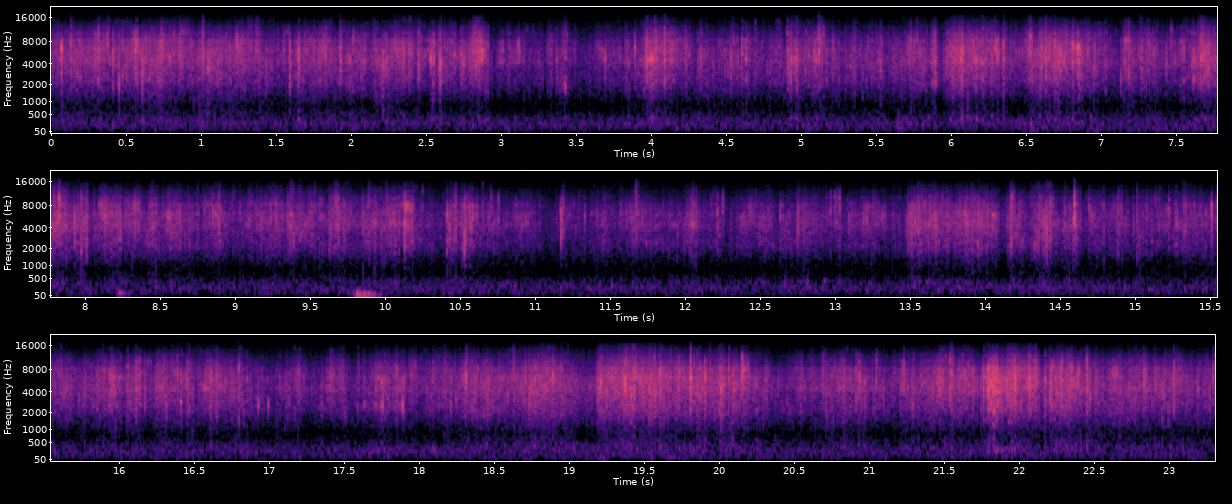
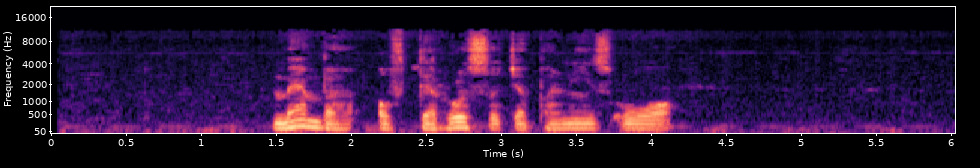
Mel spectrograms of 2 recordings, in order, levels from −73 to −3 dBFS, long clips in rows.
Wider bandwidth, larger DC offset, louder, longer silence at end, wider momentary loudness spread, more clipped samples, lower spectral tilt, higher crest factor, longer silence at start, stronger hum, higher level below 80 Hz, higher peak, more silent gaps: first, 19.5 kHz vs 11.5 kHz; neither; second, -29 LUFS vs -17 LUFS; second, 0 s vs 0.4 s; about the same, 10 LU vs 9 LU; neither; second, 2.5 dB/octave vs -4 dB/octave; first, 30 dB vs 20 dB; second, 0 s vs 1.05 s; neither; second, -68 dBFS vs -44 dBFS; about the same, -2 dBFS vs 0 dBFS; neither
